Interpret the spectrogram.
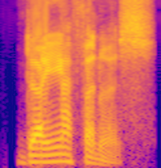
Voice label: "Diaphanous", American

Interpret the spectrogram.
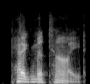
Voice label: "pegmatite", American

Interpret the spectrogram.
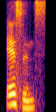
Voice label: "essence", Indian

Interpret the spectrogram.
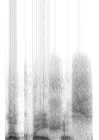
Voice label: "loquacious", American

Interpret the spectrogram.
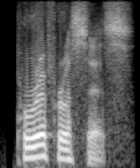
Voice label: "periphrasis", American

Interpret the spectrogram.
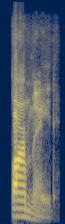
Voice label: "barmaid", American

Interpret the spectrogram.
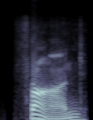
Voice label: "frond", American

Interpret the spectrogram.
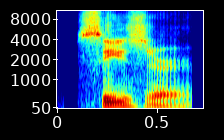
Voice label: "Caesar", American

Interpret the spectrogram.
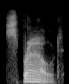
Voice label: "sprout", American

